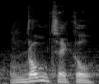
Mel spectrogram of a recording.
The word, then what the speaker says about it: Rumtickle: The viaduct proudly spans the valley of the River Don, and it is spelt in such a way as Romtickle, Romtickle and Romtickle, as seems to be more common.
